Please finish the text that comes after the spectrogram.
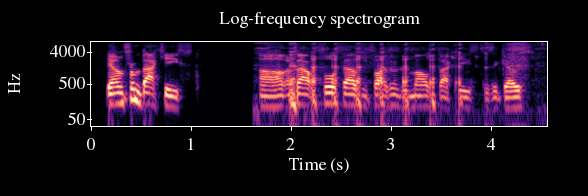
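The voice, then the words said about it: British accent. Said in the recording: “that's not a Colorado accent ... The motherland, Great Britain, UK”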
